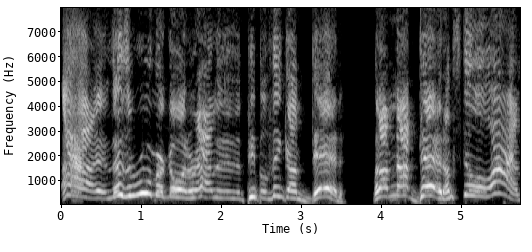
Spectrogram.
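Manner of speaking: shrieking high and loud. Retelling a comedian's recent performance: Bobcat Goldthwait impression. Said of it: "his most recent comedy performance and he was like".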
